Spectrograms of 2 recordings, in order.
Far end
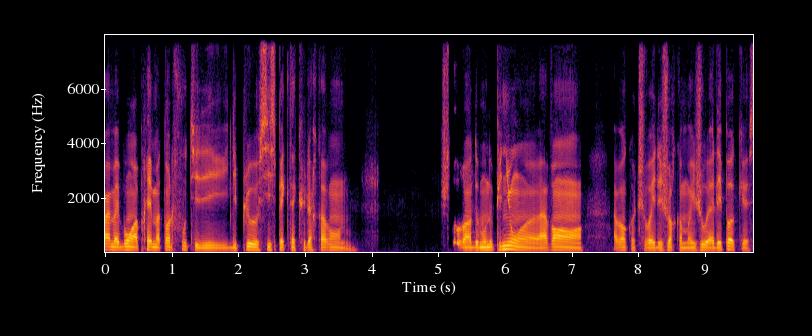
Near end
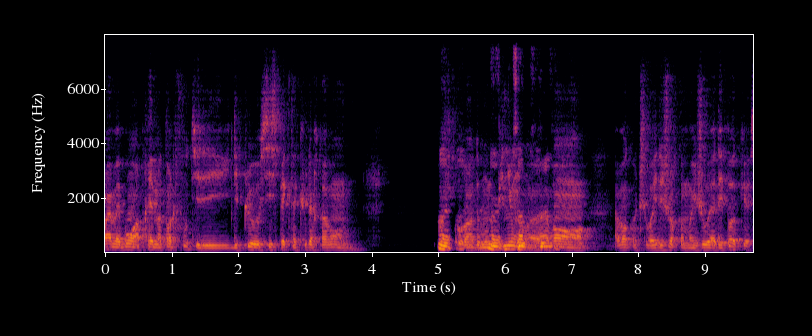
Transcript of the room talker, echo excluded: Ouais, ouais, c'est ça le problème.

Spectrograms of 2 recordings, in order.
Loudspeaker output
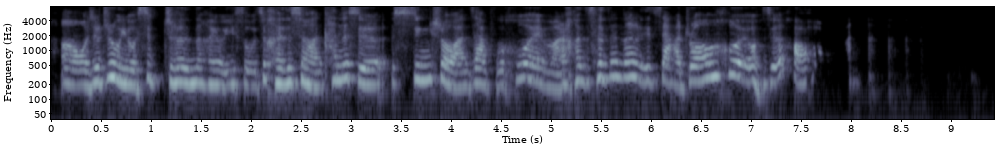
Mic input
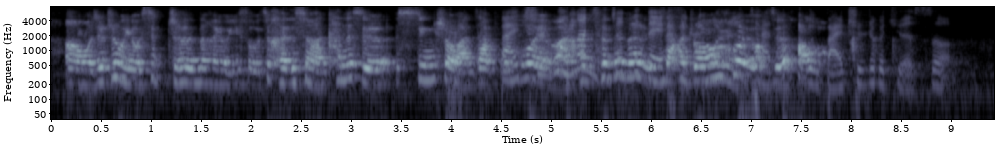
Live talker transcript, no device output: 白痴，哇，那你真的得很多人才能有白痴这个角色。

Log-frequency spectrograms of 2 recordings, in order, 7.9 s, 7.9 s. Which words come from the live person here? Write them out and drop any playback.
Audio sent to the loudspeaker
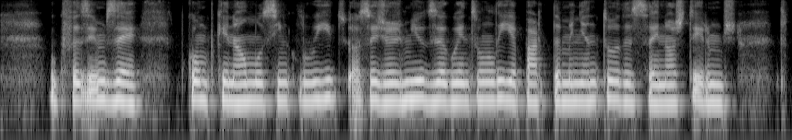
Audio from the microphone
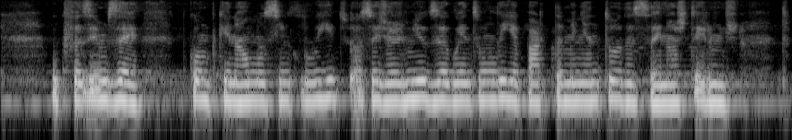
none

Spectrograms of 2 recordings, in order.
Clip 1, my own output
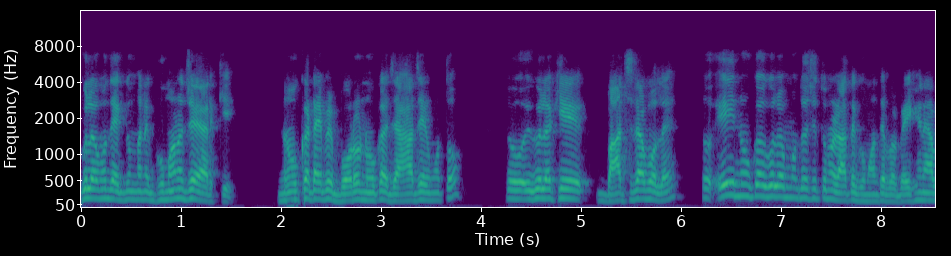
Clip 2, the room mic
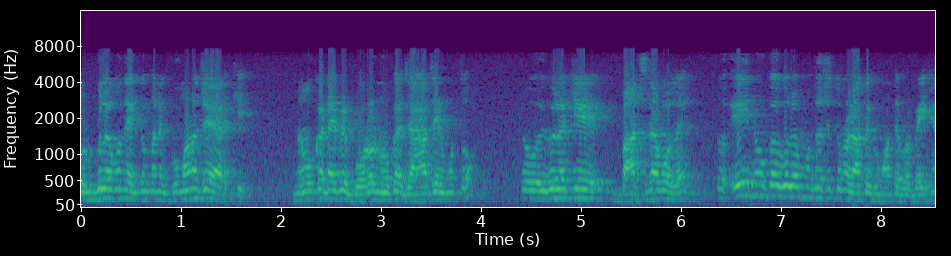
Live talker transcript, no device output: none

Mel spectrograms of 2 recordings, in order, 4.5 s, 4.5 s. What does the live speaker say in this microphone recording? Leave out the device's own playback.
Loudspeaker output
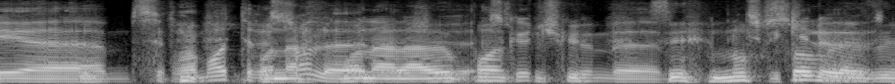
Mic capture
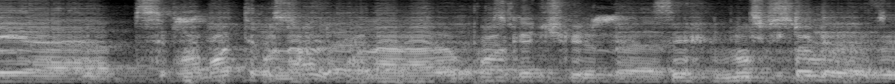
none

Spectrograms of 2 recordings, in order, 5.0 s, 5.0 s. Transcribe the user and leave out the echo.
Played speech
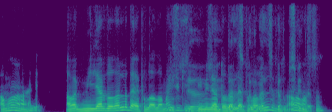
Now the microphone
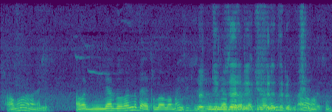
Önce güzel bir küfür ederim.

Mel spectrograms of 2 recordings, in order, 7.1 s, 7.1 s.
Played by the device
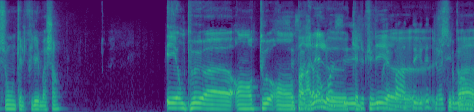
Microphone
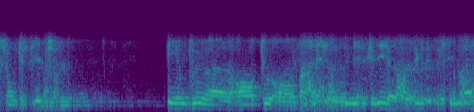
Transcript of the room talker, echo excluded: Mhm.

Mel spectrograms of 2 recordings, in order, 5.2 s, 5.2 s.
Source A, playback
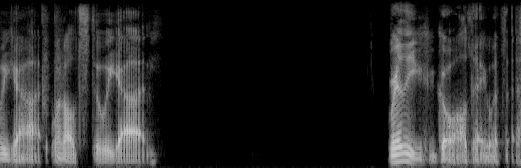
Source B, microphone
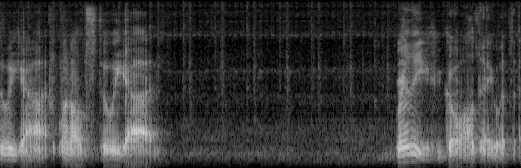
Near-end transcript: none

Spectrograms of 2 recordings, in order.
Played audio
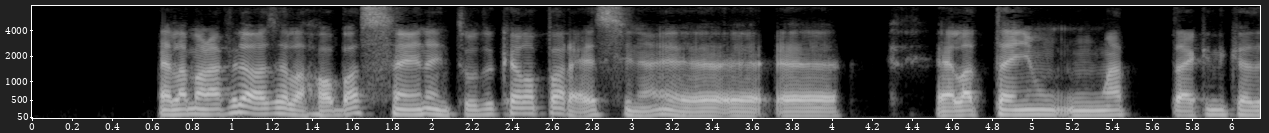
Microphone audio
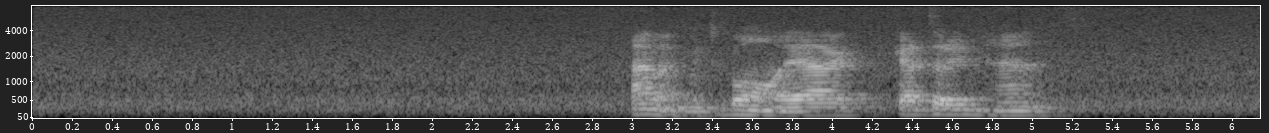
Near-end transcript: Ah, mas muito bom. É a Catherine Hahn.

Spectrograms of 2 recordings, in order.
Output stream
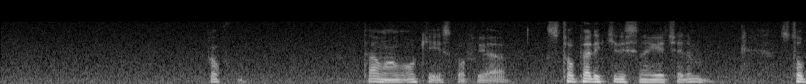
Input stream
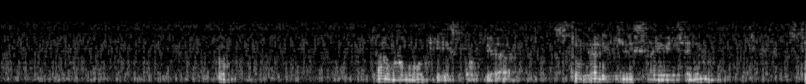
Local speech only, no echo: none

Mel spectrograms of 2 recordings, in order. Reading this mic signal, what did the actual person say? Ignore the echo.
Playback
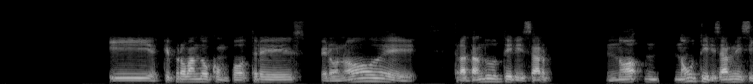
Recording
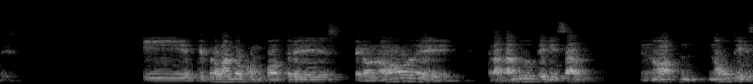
none

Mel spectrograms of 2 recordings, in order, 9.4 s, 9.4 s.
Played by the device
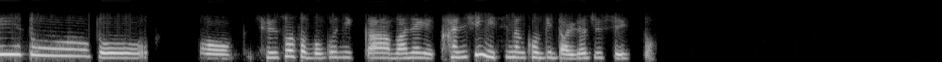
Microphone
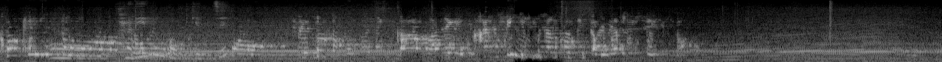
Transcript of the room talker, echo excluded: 어, 뭐 가리는 거 없겠지?

